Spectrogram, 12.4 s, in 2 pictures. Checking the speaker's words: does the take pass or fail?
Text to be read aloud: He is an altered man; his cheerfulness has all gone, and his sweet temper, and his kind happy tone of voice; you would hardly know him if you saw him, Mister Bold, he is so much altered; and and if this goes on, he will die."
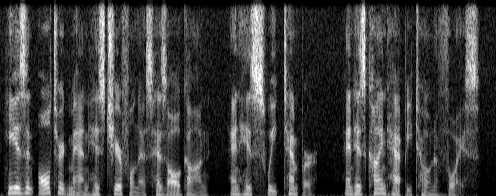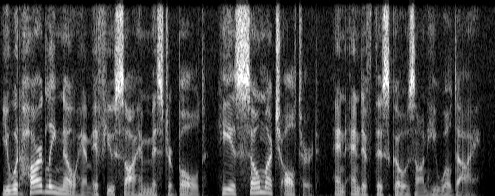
pass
